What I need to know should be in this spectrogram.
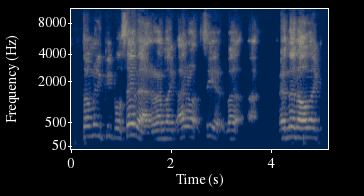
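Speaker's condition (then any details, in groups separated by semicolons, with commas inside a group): Cerebral palsy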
